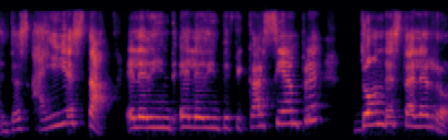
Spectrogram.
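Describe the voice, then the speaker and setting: An animated tone at a moderate pace. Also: woman. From Latin America. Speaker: public speaking coach. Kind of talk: online conference talk. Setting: video call.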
